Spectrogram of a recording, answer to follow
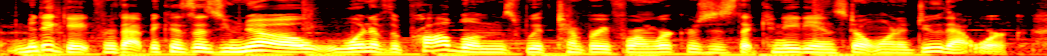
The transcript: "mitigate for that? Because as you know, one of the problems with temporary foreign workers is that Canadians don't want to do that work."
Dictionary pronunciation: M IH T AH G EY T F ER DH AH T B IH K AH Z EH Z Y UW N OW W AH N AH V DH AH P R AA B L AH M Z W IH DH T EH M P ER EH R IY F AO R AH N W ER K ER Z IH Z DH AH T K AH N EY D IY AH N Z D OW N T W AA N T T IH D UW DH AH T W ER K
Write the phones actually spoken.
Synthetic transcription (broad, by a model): M IH T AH G EY T F ER DH AH T B IH K AH Z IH Z Y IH N OW W AH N AH V DH AH P R AA B L AH M Z W IH DH T EH M P ER EH R IY F AO R AH N W ER K ER Z IH Z DH AH T K AH N EY D IY AH N Z D OW N T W AA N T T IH D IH DH AH T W ER K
